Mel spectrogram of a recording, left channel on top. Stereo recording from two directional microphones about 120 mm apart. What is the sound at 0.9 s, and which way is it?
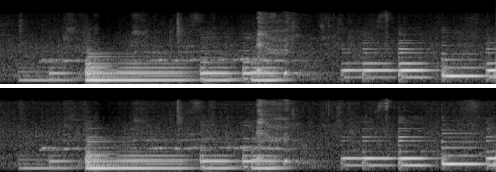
Music, 30° right (ahead or behind).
